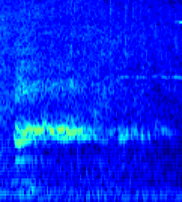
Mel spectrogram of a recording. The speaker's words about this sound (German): Als ich die Hand raushalte, bremst in derselben Sekunde ein Auto.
